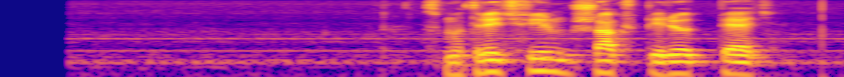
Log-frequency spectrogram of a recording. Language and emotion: Russian, neutral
